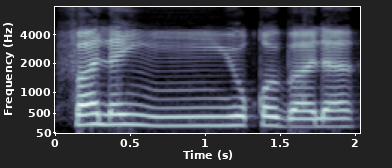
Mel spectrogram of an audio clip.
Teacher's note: فلن یقبل، فا کے زبر کو جلدی سے ادا کرنا ہے، لام کے زبر کو یا مشدد کے ساتھ ملاتے ہوئے ادغام مع غنہ کا رول اپلائی ہو رہا ہے، یا مشدد پہ گنہ کریں گے، یا کی پیش کو قاف ساکن کے ساتھ ملاتے ہوئے کلکلا کرنا ہے، با کے زبر کو لام کے زبر کو بغیر کھینچے ہوئے ادا کرنا ہے۔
